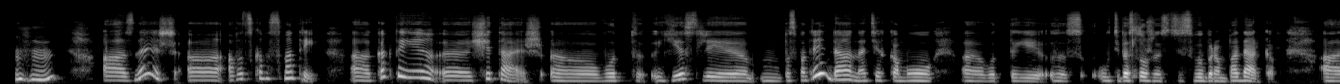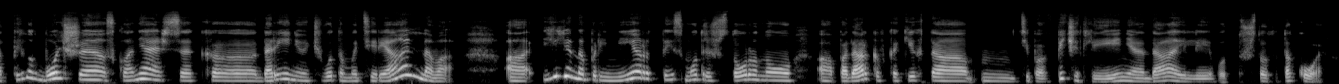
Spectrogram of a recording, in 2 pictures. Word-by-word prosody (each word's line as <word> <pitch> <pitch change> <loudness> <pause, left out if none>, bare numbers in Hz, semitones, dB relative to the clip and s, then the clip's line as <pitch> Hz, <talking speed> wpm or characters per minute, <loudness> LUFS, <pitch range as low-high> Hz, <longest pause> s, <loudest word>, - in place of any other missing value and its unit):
Мгм. 230 - +1 0.4
А 190 -1 0
знаешь, 310 - 0
а, 190 -1 -1
а - - -5
вот 250 +1 -4
скам 270 +2 -4
смотри, 285 +1 -2 0.3
а 180 -2 -2
как 330 - -1
ты, 325 -5 +3
э, 195 -9 0
считаешь, 265 - -2
а 160 -2 -2
вот 170 +2 -4 0.2
если, 180 - 0
м, 165 -2 -9
посмотреть, 190 - +6
да, 215 +1 +4
на 170 -2 -2
тех, 185 +1 -6
кому, 170 -1 +1 0.2
а, 160 -2 -3
вот 155 +1 -7
ты, 155 -2 -4
э, 160 -2 -5
с 420 - -5
у 170 - -6
тебя 175 0 +6
сложности 160 -4 -1
с 150 - -3
выбором 160 -2 0
подарков, 175 0 +1 0.4
а 160 -2 -1
ты 230 +4 -6
вот 295 -5 0
больше 220 -3 +5
склоняешься 190 -3 +1
к, - - -13 0.4
а, - - -4
дарению 180 +2 +1
чего-то 185 0 -4
материального, 165 - +1 0.5
а, 165 0 +1
или, 370 - +6
например, 235 - +2
ты 215 0 -5
смотришь 215 -5 -4
в - - -4
сторону, 190 -3 +2 0.2
а, 165 -2 -2
подарков 175 +5 +3
каких-то, 165 -2 0
м, 155 -3 -8
типа 140 -1 -5
впечатления, 155 - -2
да, 160 +6 +1
или 135 -2 -3
вот - - -9
что-то - - -6
такое? - - -2
180 Hz, 135 wpm, -23 LUFS, 165-220 Hz, 0.5 s, посмотреть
